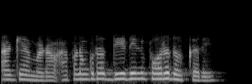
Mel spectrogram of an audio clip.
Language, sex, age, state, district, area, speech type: Odia, female, 30-45, Odisha, Puri, urban, conversation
